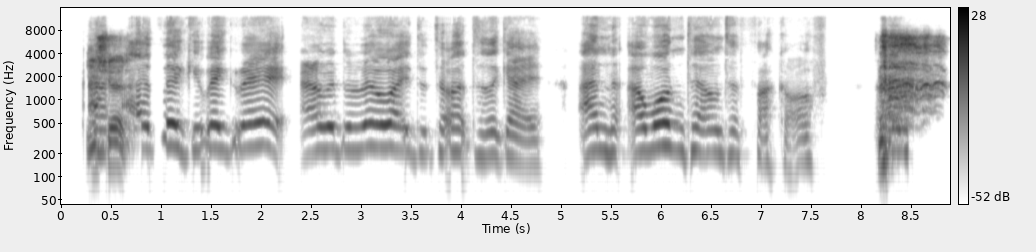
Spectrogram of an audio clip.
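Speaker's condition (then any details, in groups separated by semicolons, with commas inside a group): Cerebral palsy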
